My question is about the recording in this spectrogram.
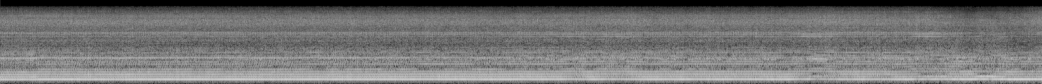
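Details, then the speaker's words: Model glow engine on a restrained SIG Kadet LT-40 RC aircraft during break-in: high buzzing drone that never clears, slightly uneven; running too rich, needle valve needs leaning. "when I turned the camera off I sat and thought about it a little and um realized that uh what was going on um was it was too rich"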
